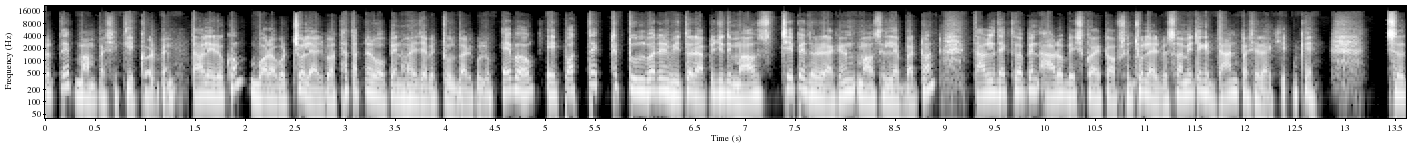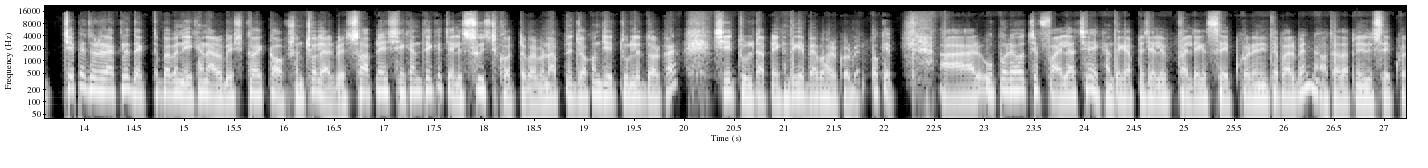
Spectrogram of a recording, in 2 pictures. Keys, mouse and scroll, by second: 0.5 click, 2.1 click, 8.6-12.7 drag, 23.4 click.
